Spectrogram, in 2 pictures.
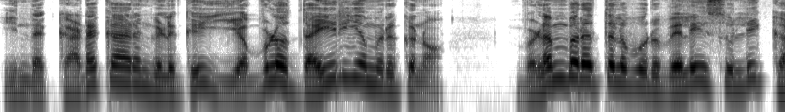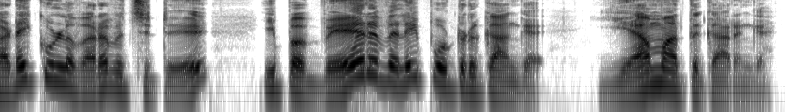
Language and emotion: Tamil, angry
